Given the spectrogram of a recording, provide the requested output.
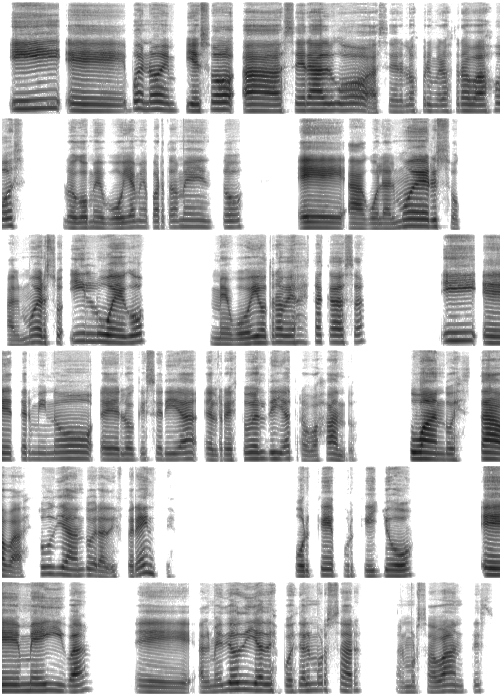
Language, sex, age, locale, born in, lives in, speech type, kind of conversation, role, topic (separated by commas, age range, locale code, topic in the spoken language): Spanish, female, 45-49, es-VE, Venezuela, Italy, conversation, advice, user, ¿Cómo puedo tomar descansos efectivos para recuperarme?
